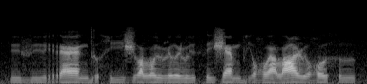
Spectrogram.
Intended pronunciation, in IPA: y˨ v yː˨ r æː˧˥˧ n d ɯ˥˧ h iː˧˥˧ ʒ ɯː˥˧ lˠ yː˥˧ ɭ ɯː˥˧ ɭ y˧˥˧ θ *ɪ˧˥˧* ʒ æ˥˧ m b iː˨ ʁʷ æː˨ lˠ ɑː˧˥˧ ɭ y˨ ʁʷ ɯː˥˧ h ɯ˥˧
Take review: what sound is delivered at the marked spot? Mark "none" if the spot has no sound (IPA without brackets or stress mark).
i˧˥˧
